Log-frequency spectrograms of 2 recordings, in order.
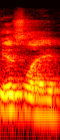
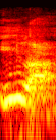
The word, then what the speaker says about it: Islay: abandoned cottage from isla i spell that out because you would normally pronounce that islay but as i was informed by a very large scotsman when i was there it's called ila sunny so it's ila not islay it's one of the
